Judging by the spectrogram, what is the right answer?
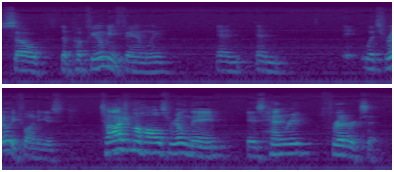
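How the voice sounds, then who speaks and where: This man, with a Boston accent, has a fairly high voice, lively intonation and a fairly slow pace marked by long, frequent pauses. Audible room echo surrounds his speech. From Boston area, Massachusetts. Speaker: blues drummer. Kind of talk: interview. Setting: music venue after show.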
